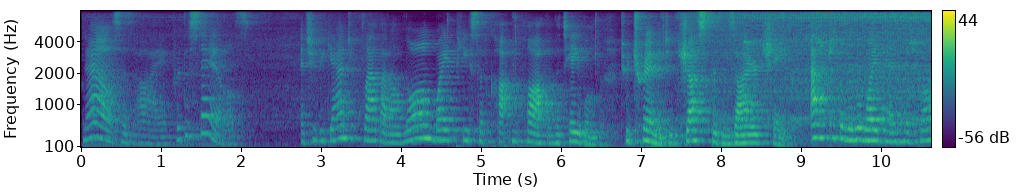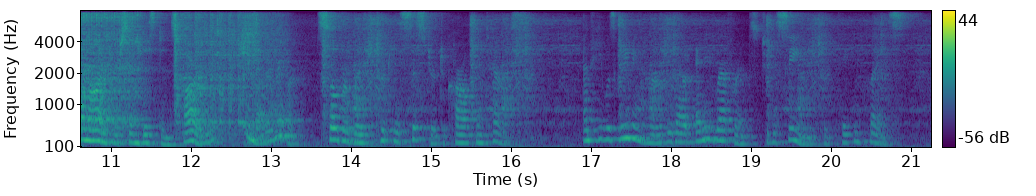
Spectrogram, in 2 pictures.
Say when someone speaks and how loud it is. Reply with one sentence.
The talking can be heard from 0.0 to 16.2 s, getting louder then quieter; and from 16.9 to 21.2 s, getting quieter.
